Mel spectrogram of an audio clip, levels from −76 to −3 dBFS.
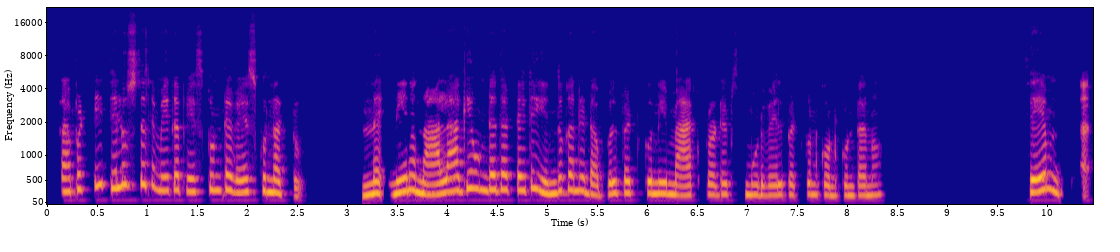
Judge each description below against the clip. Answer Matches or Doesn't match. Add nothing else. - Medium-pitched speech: Doesn't match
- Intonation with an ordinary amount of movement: Doesn't match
